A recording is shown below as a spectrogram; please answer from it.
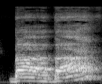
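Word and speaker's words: Bàbá: Baba means do mi.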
